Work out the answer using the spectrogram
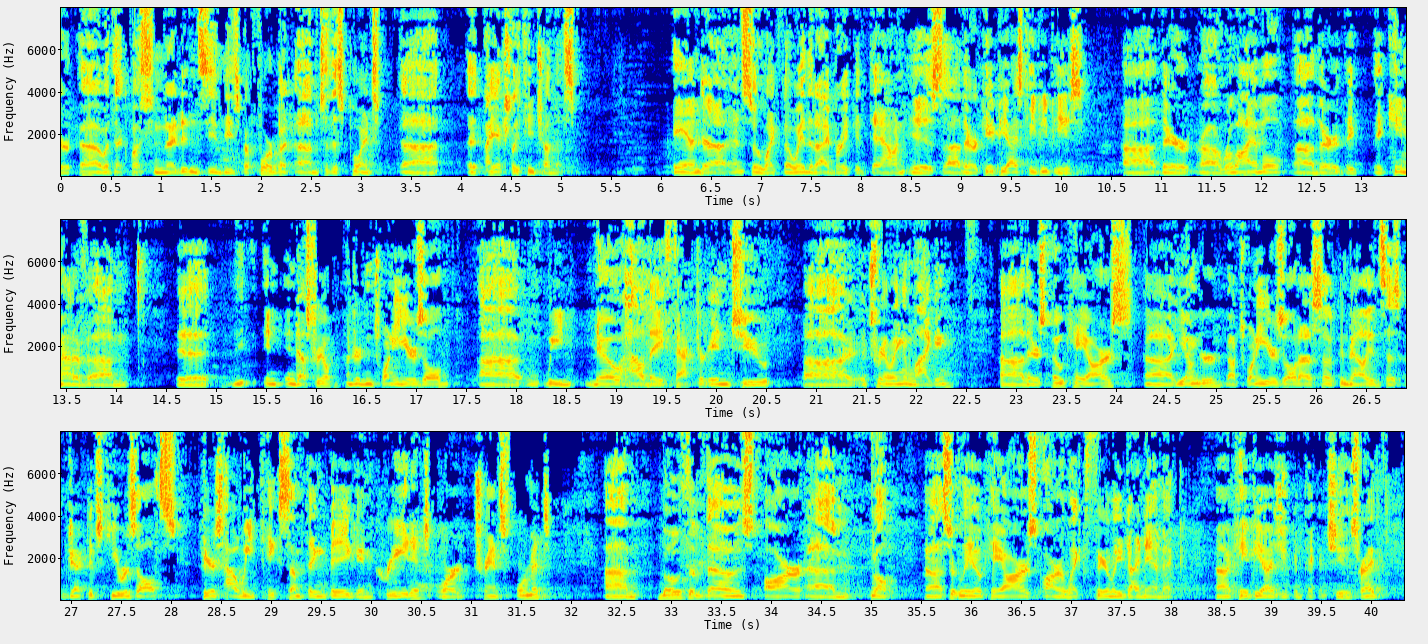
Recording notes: discussed with us at AFCEA West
